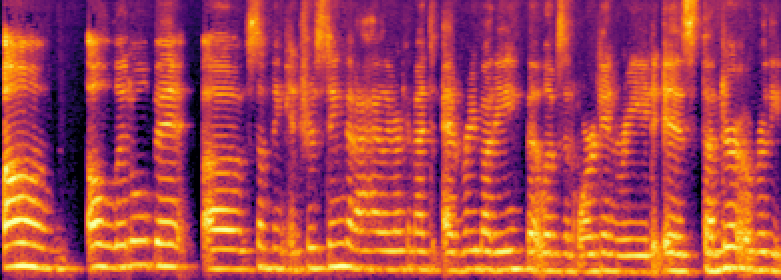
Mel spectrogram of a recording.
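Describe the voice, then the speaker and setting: A woman's voice: mid-range voice, warm tone. A woman in an audience giving an unscripted recommendation to the room. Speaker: audience member. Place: library event room. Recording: muffled, distant microphone.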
